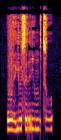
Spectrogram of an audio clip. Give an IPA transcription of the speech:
v ɛ̤ j øː s ə r i ŋʷ i̤ t͡s o̤

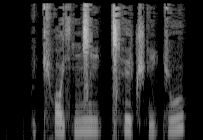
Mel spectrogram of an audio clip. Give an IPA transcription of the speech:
cʰ ɔ sʲ ŋ͡ǀ i ǀʰ ɪ t͡ʃʼ i c u

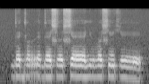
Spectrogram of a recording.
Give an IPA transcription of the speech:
ɡ ɛ ɡʲ ɔ r ɛ ɡ ɛ ɕ əː ɕ ɛː lʲ u l ʌ ɕ ẽ ç eː

